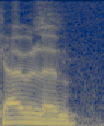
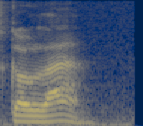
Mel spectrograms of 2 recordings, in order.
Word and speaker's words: Golem: Golem. No, it's Golam. Oh, it says Gollum on the programme. I know it's spelt Gollum, but it's Golam. That's how they fucking pronounced it in the film.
